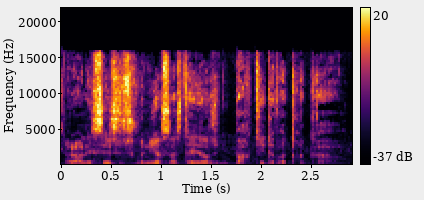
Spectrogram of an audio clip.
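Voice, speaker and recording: Man with a deep, slow hypnotic voice. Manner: slow, detached hypnotic delivery. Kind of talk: guided hypnosis session. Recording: faint background music. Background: soft music.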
